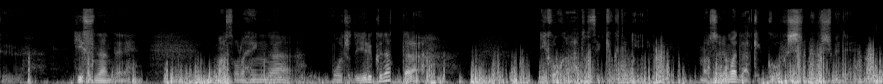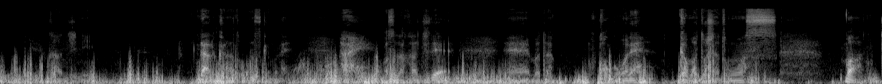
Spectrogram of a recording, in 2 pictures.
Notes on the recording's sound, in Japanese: 今回は収録時風がめちゃくちゃ入り込んでしまい聞きづらいです。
